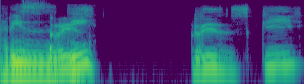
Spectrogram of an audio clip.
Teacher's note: Rizki tanpa angin. Rizki enggak qalqalah.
